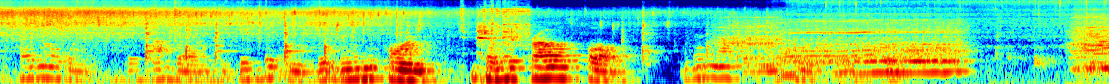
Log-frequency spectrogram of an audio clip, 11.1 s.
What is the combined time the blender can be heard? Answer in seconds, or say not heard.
4 s.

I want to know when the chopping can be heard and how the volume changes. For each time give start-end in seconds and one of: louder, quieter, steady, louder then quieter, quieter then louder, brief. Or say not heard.
not heard.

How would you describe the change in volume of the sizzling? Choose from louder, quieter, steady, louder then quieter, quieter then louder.
quieter.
